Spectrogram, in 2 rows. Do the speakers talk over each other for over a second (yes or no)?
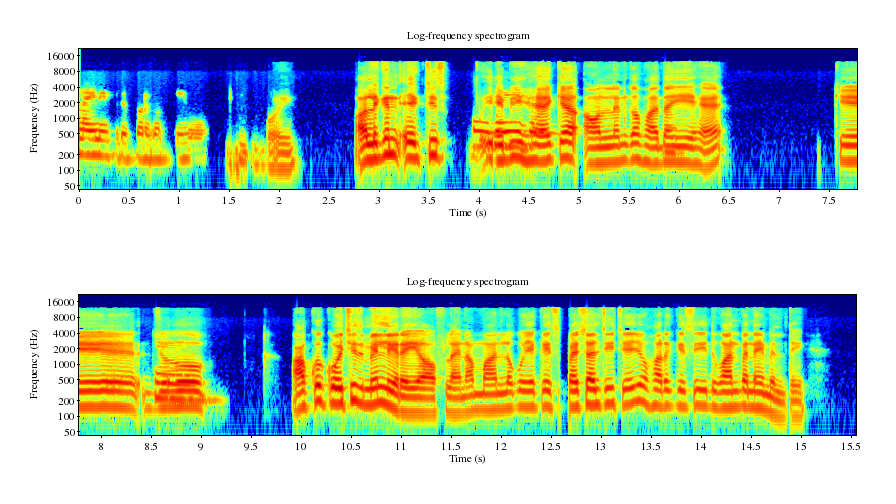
no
